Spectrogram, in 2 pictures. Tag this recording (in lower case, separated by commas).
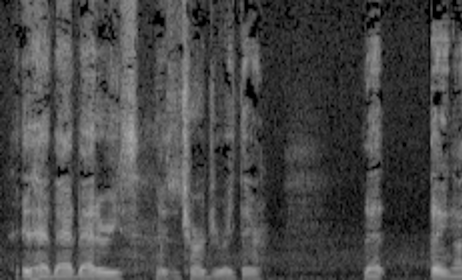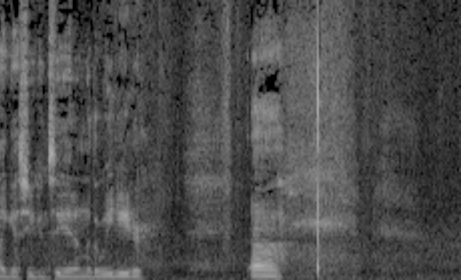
speech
